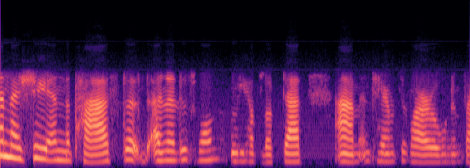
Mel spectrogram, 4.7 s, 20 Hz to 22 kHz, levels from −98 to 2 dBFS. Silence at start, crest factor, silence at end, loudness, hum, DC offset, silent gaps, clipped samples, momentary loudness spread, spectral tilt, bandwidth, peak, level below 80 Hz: 0 s; 20 dB; 0 s; -21 LUFS; none; under 0.1%; none; under 0.1%; 12 LU; -7 dB/octave; 4.2 kHz; 0 dBFS; -84 dBFS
